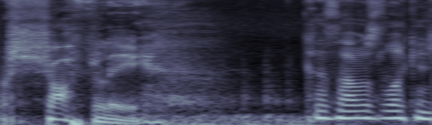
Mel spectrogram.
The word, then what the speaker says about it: Schauffele: It's pronounced differently than how it's spelled. Schauffele. Because I was looking Schauffele.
